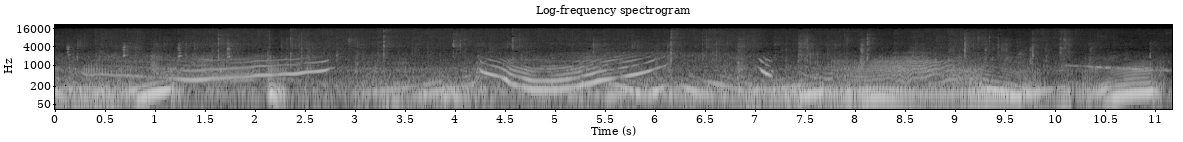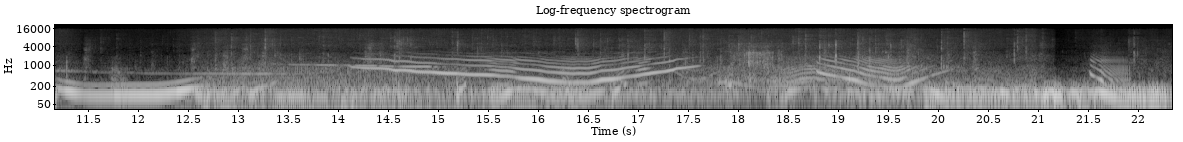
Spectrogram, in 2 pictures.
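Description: Sea ice pressure ridges, where sea ice and freshwater ice mix and merge, squeak and grind as the lumps rub together: a steady low rumble underlies repeated swooping, whining squeals that dip and rise in pitch like eerie moans, with no voices present.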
